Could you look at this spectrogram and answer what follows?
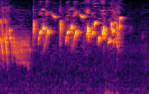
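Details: Mosaic canary song opening with a harsh, noisy downward rush, then a quick sequence of high, bright warbled notes and short whistles lasting about two seconds.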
